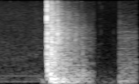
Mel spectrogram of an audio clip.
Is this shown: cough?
no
